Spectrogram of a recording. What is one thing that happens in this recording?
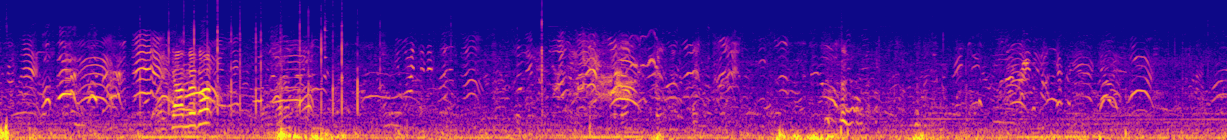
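Adult spectators on the sideline talk and call out close by.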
